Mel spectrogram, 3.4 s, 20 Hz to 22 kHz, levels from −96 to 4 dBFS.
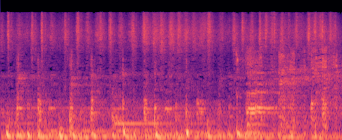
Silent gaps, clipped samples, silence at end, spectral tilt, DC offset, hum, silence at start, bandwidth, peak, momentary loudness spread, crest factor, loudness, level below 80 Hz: none; under 0.1%; 0 s; -4.5 dB/octave; under 0.1%; none; 0 s; 16.5 kHz; -2 dBFS; 3 LU; 16 dB; -19 LUFS; -30 dBFS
